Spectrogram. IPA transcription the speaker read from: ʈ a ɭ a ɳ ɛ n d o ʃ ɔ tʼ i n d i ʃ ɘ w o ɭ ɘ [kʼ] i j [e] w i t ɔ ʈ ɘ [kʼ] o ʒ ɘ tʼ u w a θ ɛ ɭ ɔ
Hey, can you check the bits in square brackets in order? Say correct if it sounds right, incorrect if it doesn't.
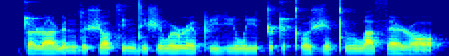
incorrect, incorrect, correct

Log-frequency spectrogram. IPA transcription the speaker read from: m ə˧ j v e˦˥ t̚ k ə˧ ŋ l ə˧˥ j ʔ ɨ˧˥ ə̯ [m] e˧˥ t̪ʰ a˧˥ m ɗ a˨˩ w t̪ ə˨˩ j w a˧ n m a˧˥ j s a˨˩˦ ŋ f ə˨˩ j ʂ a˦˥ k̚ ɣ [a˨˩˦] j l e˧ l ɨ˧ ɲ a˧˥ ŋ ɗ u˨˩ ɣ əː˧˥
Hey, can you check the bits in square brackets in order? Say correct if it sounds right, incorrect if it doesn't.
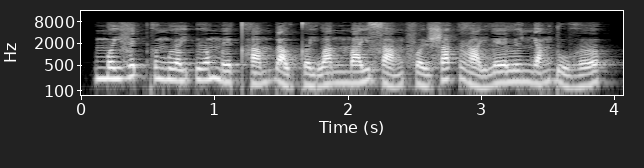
correct, incorrect

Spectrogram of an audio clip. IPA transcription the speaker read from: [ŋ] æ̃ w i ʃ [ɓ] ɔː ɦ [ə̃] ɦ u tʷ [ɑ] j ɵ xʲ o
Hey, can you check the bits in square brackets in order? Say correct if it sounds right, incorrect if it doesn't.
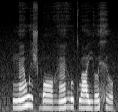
correct, correct, incorrect, incorrect

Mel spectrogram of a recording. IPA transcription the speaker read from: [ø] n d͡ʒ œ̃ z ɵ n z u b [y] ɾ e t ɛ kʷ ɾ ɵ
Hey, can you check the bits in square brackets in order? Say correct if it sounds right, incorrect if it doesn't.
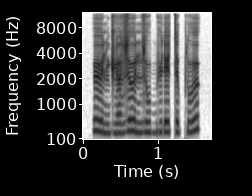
correct, correct

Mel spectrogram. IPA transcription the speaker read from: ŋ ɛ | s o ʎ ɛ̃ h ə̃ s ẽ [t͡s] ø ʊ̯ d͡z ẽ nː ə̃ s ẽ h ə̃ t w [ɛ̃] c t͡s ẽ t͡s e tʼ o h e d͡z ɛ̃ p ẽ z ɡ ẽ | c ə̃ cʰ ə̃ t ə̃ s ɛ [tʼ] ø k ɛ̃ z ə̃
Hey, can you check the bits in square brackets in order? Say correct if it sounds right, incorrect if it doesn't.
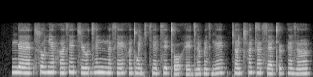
correct, correct, correct

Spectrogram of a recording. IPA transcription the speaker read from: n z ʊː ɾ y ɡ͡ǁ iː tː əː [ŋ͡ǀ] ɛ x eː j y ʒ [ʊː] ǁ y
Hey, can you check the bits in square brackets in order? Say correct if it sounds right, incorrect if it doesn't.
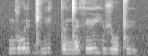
correct, correct

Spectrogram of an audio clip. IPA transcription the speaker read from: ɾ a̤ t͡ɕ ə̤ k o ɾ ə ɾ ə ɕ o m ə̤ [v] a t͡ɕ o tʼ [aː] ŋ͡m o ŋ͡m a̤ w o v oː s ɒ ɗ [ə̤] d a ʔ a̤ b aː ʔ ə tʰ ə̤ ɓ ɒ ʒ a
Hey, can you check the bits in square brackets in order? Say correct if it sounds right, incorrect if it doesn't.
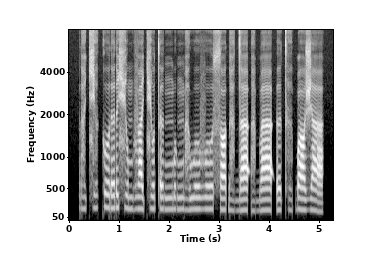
correct, incorrect, incorrect

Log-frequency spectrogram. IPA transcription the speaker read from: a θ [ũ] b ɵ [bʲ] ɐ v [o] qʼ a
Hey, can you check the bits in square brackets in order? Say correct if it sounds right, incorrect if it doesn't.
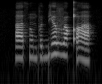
correct, correct, incorrect

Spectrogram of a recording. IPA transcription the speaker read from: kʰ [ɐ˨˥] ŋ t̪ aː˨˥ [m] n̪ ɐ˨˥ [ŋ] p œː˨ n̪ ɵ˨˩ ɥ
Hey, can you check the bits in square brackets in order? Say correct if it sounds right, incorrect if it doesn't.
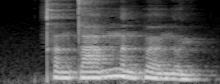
incorrect, correct, correct

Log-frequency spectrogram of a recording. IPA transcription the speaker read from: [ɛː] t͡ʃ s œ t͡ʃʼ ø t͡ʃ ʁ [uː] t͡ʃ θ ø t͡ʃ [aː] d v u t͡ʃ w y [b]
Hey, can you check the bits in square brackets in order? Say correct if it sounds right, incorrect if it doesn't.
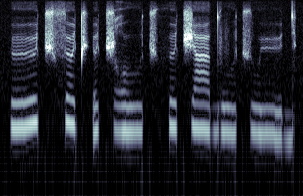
incorrect, correct, correct, incorrect

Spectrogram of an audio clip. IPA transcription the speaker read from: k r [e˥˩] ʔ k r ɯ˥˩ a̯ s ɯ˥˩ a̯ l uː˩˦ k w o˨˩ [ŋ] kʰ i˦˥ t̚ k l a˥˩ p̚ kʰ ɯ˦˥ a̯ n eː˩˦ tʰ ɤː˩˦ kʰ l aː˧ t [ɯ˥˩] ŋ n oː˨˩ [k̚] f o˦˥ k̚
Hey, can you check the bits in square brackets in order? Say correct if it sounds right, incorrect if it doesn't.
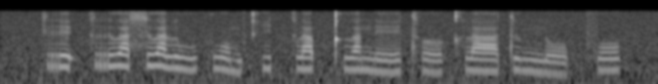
correct, incorrect, incorrect, incorrect

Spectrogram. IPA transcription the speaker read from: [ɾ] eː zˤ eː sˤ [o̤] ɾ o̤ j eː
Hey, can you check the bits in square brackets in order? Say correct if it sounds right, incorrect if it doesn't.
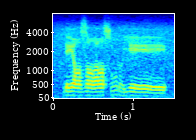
correct, correct

